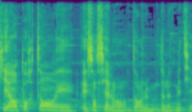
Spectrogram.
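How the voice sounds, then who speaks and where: With music playing in the background, a woman speaks at a moderate pace and a medium pitch. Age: 20s. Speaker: translator. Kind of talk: employee testimonial interview. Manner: hesitant, many fillers.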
